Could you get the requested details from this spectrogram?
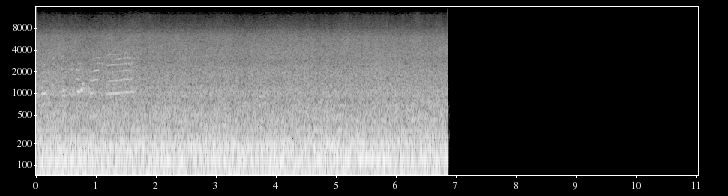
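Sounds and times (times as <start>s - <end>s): boat engines rumbling: 0.0s - 6.9s
wake water: 0.0s - 6.9s.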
